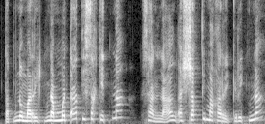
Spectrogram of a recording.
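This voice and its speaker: A woman's voice: high-pitched, sing-song, fairly quick, fairly bright tone, exaggerated voice. A woman with an Ilocano accent playing a dramatic, complaining wife and new mother in a comedy radio drama. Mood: subdued, sulky.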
